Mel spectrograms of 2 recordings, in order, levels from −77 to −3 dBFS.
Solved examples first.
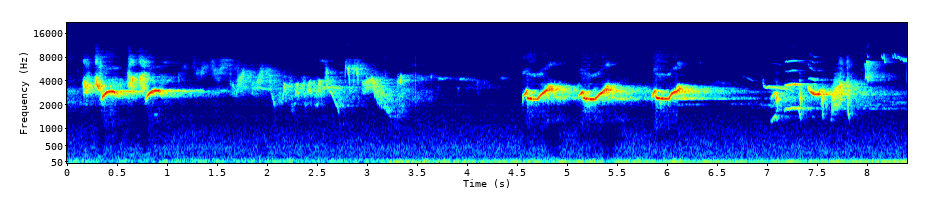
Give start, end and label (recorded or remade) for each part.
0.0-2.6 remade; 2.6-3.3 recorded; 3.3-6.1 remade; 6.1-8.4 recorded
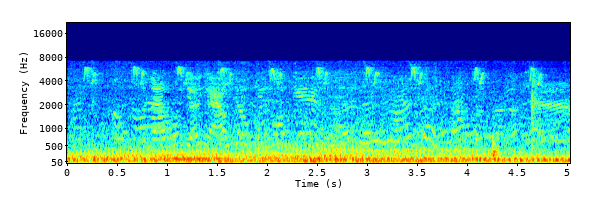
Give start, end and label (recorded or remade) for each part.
0.0-1.0 recorded; 1.0-2.5 remade; 2.5-3.1 recorded; 3.1-4.1 remade; 4.1-5.0 recorded

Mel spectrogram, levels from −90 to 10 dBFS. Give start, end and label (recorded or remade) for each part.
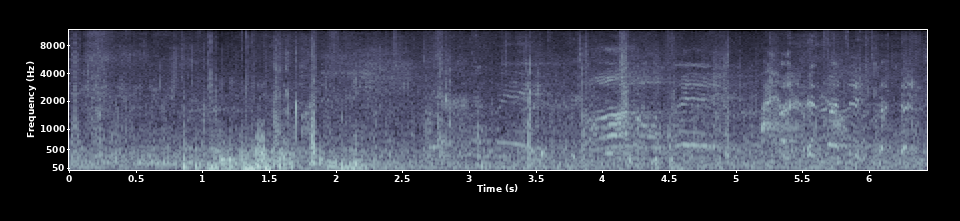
0.0-2.2 recorded; 2.2-6.0 remade; 6.0-6.4 recorded

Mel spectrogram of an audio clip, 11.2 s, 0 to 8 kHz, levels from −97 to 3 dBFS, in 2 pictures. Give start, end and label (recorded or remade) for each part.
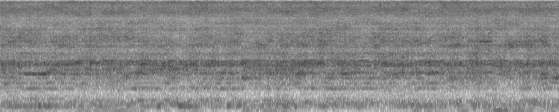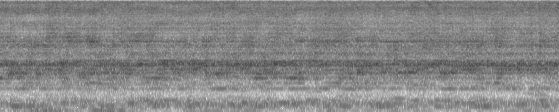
0.0-11.2 remade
